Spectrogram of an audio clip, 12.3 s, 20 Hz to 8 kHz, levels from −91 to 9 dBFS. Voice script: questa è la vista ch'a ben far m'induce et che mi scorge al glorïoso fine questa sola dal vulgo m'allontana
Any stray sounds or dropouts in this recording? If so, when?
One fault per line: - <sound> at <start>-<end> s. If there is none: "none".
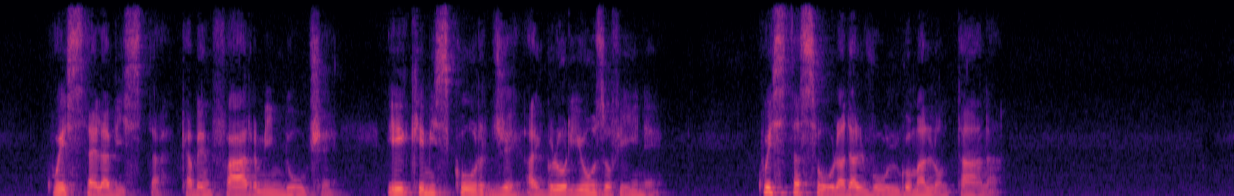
none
